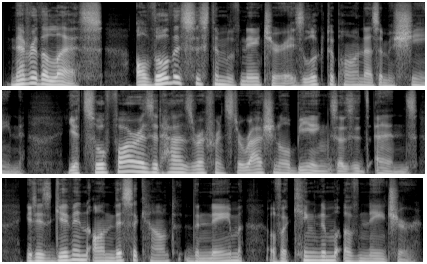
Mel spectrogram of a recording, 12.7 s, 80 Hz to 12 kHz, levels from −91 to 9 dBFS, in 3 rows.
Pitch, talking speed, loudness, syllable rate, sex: 130 Hz, 180 wpm, -19 LUFS, 5.3 syllables/s, male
